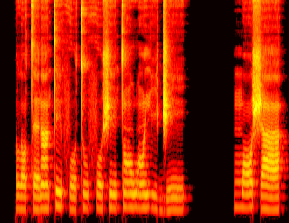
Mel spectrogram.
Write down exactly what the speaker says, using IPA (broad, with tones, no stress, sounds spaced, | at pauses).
l ɔ˨ t ɛ˨ ɾ ã˨˦ t ĩ˦˨ f o˨ t u˧ f o˧ ʃ ĩ˧ t ɔ̃˦ w ɔ̃˦ j i˦˨ d͡ʒ ĩ˧ | m ɔ˦ ʃ a˧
